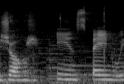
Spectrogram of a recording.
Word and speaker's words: Georges: If you don't want, you don't put the S. I guess you don't pronounce it anyway.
